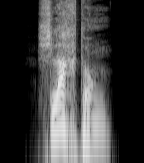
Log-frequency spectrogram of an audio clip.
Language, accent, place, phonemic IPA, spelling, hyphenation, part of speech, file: German, Germany, Berlin, /ˈʃlaxtʊŋ/, Schlachtung, Schlach‧tung, noun, De-Schlachtung.ogg
- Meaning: slaughter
